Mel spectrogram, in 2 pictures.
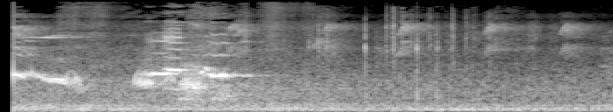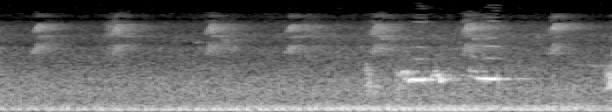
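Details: Male magpie, a regular visitor sitting on a back deck for long periods, singing quietly to himself; soft mid-pitched warbled phrases at the start and again near the end, with gentle rhythmic ticking and low hum between.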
